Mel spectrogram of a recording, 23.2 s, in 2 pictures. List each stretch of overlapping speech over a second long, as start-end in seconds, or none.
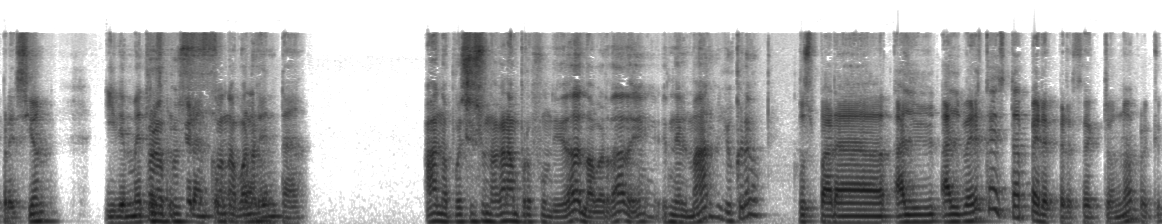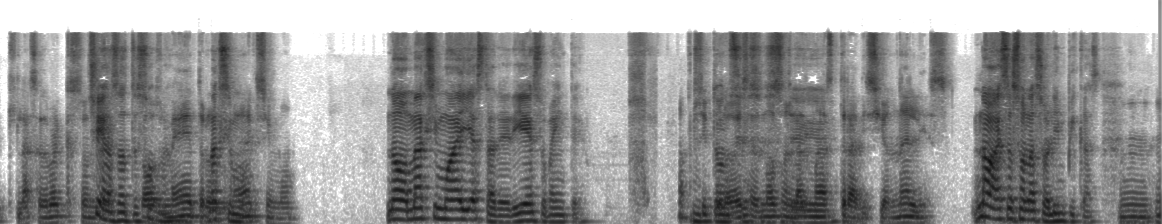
1.5-2.8, 12.5-14.3, 18.6-20.1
